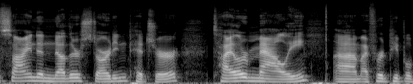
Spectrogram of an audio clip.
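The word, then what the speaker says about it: Mahle: But anyway, the Giants uh went out and signed another starting pitcher, Tyler Mali. Um I've heard people pronounce his name Molly or male. It's based on my research, it rhymes with rally.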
